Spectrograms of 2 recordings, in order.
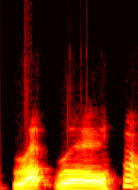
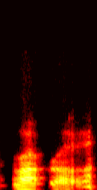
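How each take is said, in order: First: Cartoon dog "rut row" with a laugh. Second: "rut row" broken up by a high laugh; squeaky laughing "rut row". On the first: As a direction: do the cartoon dog's "uh oh". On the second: Pretend. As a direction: giggle through "rut row". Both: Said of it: "one of my favorite things to say".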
